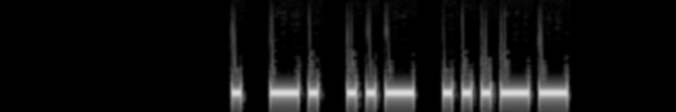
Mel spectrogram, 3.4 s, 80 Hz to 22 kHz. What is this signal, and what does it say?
Morse code, heard as a keyed tone, about 25 wpm, 700 Hz. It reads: ENU3
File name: practice / 25wpm / Four Letter-Number Combinations - 25wpm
